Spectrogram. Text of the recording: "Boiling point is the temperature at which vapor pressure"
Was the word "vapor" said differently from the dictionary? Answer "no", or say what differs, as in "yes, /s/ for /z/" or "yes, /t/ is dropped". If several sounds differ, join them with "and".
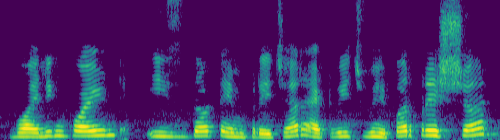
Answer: no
